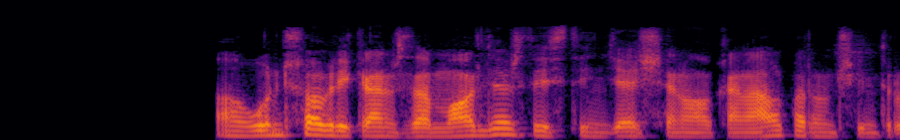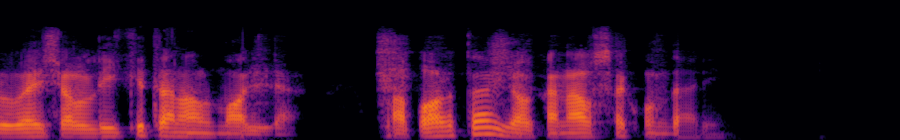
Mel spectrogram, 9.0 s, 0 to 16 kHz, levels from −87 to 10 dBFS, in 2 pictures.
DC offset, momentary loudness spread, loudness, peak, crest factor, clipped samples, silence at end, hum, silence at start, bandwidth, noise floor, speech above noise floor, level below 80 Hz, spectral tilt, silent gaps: under 0.1%; 12 LU; -22 LUFS; -2 dBFS; 22 dB; under 0.1%; 1.05 s; none; 1.1 s; 8 kHz; -88 dBFS; 66 dB; -64 dBFS; -6 dB/octave; 6.04-6.08 s, 6.31-6.37 s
